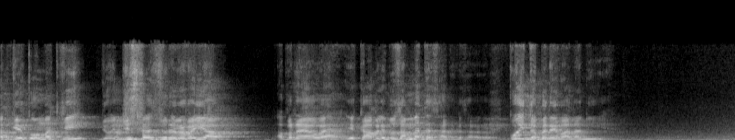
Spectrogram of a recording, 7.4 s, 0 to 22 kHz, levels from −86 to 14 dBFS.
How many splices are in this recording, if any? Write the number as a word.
two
